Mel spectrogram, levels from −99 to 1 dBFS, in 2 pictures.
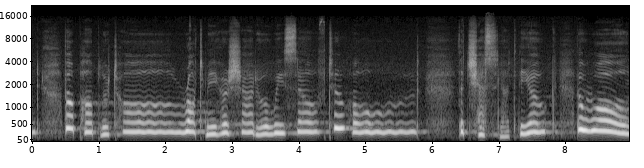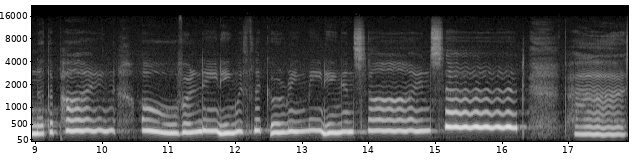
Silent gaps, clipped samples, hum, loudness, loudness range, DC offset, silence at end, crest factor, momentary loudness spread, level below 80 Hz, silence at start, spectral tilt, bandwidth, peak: none; under 0.1%; none; -22 LUFS; 5 LU; under 0.1%; 0 s; 16 dB; 11 LU; -84 dBFS; 0 s; -6 dB/octave; 13 kHz; -6 dBFS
